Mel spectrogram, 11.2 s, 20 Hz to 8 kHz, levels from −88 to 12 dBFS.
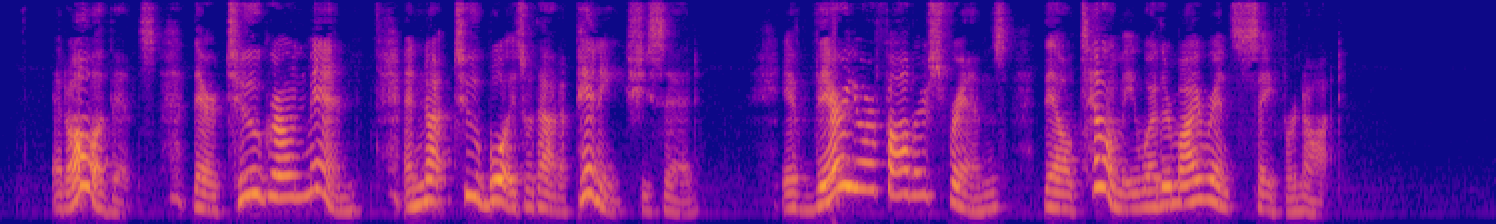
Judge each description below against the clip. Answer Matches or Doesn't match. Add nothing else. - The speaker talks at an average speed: Matches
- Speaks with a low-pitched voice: Doesn't match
